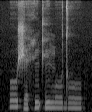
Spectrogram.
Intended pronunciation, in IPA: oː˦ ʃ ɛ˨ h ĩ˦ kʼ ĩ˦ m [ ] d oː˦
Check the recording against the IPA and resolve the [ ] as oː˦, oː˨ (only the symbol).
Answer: oː˦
